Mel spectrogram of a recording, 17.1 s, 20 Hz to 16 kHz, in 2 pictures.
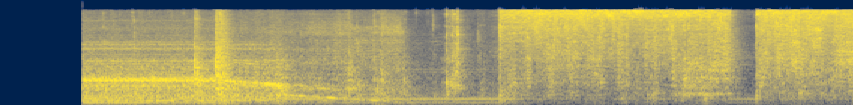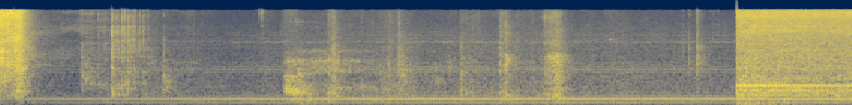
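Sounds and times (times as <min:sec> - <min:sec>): compressed air blow gun hissing: 0:15.9 - 0:17.0.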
